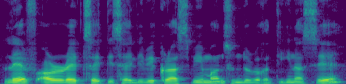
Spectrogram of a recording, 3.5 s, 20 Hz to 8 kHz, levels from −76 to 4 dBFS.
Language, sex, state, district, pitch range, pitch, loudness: Nagamese, male, Nagaland, Dimapur, 110-120 Hz, 115 Hz, -17 LUFS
